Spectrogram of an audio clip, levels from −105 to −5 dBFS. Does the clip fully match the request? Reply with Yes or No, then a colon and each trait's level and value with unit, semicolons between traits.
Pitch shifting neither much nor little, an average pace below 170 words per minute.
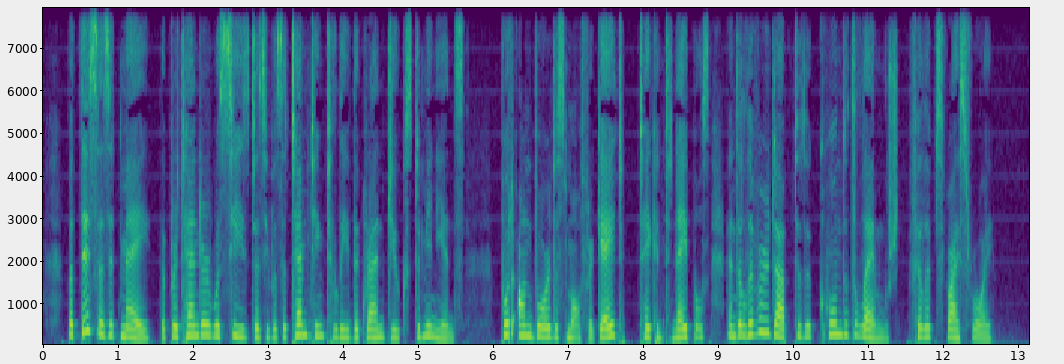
No: average, 3.7 semitones; average, 175 wpm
